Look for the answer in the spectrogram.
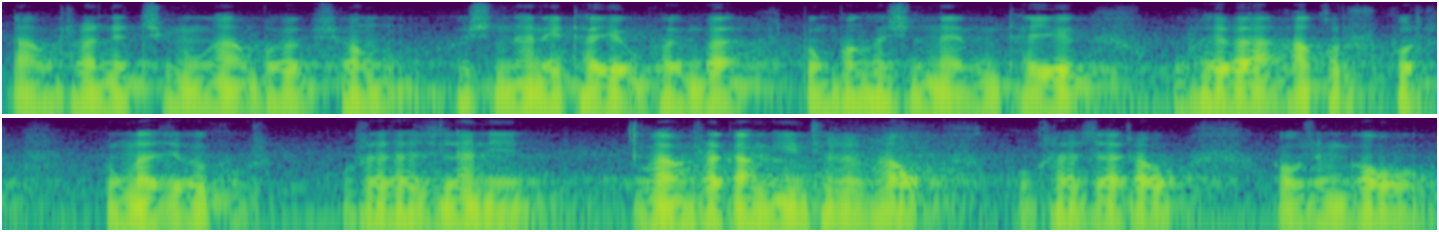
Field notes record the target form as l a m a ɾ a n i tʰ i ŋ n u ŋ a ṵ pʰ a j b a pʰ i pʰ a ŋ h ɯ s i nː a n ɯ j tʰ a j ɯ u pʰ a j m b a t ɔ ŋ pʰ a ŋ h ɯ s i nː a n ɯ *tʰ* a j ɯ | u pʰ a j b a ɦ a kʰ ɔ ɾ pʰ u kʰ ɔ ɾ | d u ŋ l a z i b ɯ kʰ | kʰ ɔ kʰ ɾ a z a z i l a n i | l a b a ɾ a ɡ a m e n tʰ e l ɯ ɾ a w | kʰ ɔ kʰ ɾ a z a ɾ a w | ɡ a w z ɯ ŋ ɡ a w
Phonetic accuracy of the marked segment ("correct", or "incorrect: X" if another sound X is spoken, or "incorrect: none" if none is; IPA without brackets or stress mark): correct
